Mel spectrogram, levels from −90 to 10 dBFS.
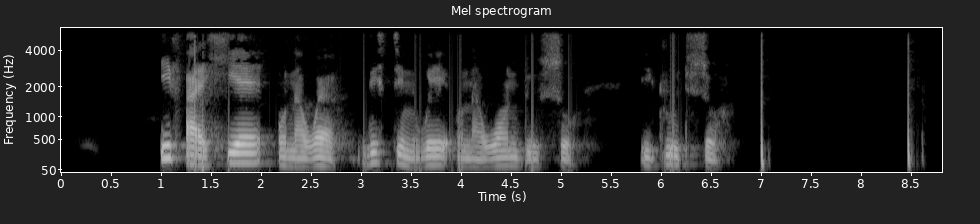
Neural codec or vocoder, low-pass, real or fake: none; 5.4 kHz; real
